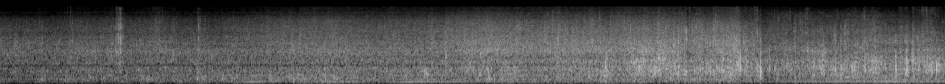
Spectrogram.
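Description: Jeep Grand Cherokee fording a shallow, rocky river: water splashing and rushing around its wheels, growing louder as it comes close and passes, with the low, steady note of its engine under the splashing.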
